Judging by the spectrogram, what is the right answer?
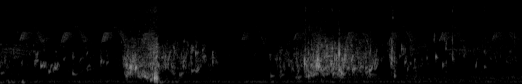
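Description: Water sloshing in a shallow stream: two swishes about two seconds apart, the first about a second in.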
